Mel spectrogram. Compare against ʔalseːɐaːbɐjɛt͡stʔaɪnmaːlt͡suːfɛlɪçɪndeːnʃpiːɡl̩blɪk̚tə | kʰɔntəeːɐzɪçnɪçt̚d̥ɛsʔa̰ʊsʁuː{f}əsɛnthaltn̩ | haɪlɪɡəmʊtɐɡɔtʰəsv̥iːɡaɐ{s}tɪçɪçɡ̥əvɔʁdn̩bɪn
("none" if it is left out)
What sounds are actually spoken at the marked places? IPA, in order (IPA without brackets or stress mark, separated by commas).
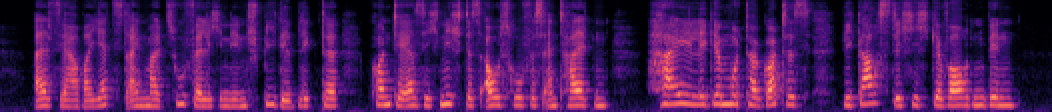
f, s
